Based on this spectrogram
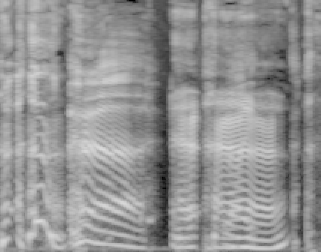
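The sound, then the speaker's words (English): A loud throat clearing comes in two drawn-out, voiced bursts, a rough guttural cough-like sound with a short pause between them and no speech. “Not Maybe with a we cough”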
